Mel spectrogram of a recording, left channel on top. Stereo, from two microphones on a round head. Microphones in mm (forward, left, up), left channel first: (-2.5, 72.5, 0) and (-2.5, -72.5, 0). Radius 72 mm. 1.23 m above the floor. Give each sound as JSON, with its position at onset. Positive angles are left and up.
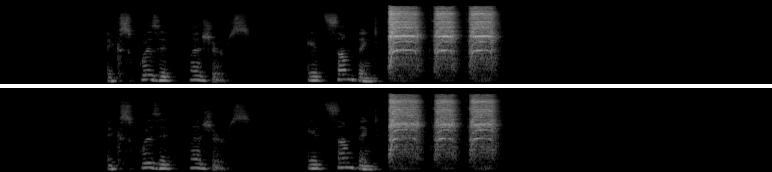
{"t": 1.1, "sound": "a woman speaking", "side_deg": 50, "distance_m": 1.1}
{"t": 3.9, "sound": "a drill", "side_deg": 75, "distance_m": 1.6}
